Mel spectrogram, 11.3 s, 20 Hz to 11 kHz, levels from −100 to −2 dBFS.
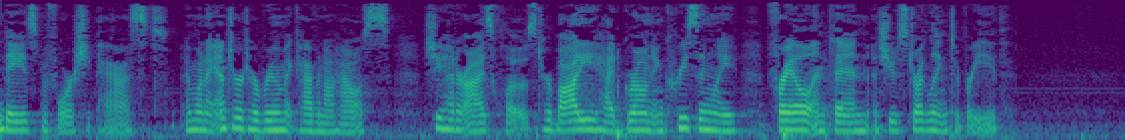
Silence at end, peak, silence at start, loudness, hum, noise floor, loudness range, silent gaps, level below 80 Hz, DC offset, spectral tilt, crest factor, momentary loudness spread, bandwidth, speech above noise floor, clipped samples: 0.4 s; -14 dBFS; 0 s; -35 LUFS; none; -65 dBFS; 4 LU; none; -60 dBFS; under 0.1%; -5 dB/octave; 20 dB; 12 LU; 11 kHz; 30 dB; under 0.1%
